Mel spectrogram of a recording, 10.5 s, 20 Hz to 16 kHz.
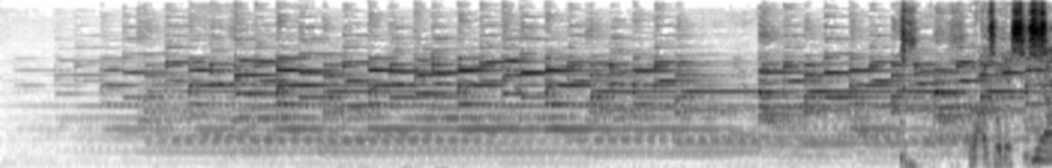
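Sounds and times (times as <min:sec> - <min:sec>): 
church bells rung by a bell-ringer working the bells with cords: 0:00.0 - 0:10.5
speech: 0:09.7 - 0:10.5.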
